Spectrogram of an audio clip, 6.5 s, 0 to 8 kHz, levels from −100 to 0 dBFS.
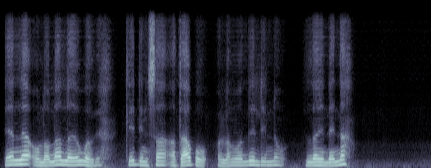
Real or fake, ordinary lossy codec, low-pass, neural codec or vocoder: fake; none; 7.2 kHz; codec, 16 kHz, 0.3 kbps, FocalCodec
